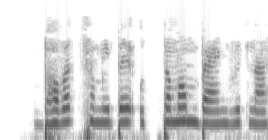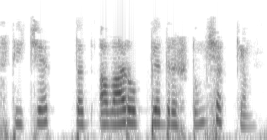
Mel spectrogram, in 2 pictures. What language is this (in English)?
Sanskrit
